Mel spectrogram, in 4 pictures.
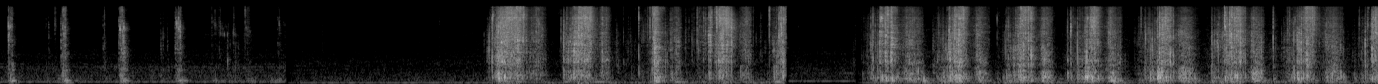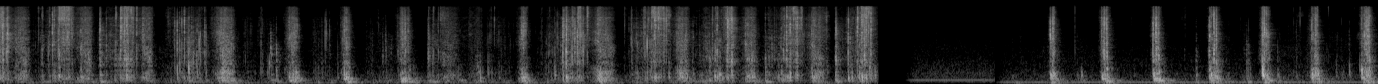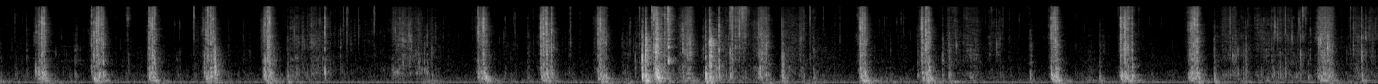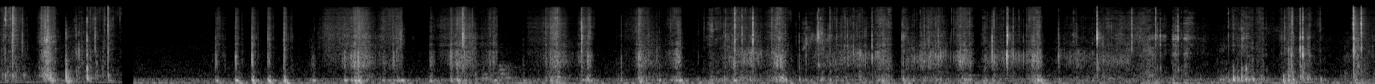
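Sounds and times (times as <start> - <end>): slime crackling and popping: 4.8 - 7.9, 8.6 - 22.6, 24.2 - 42.6, 44.8 - 55.0.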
